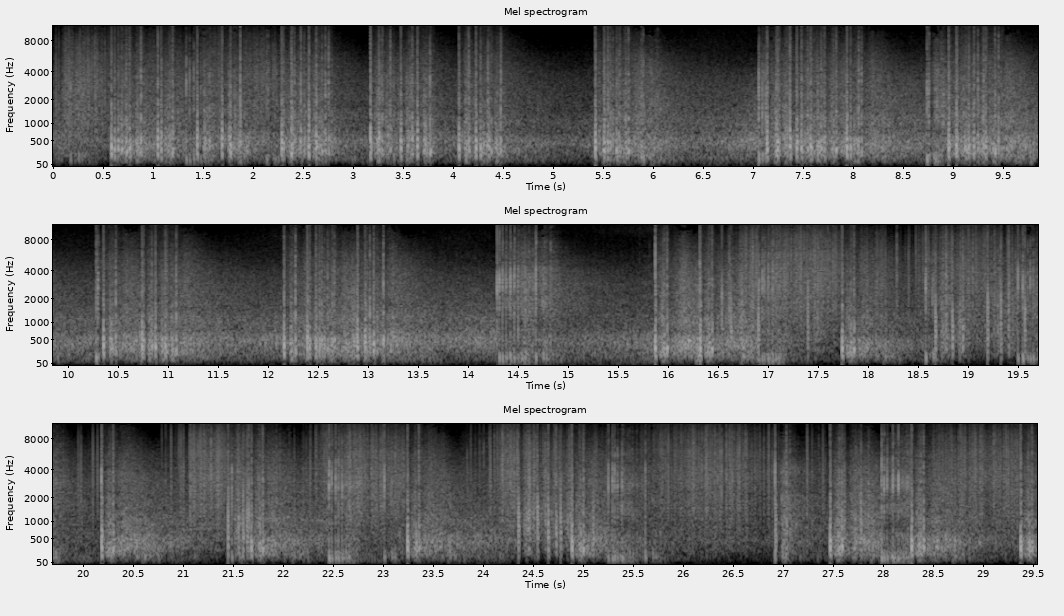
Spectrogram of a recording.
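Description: Fireworks display firing in dense, rapid volleys: one bang after another, with hardly a pause between them.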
